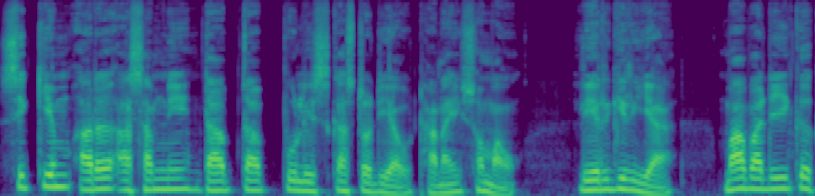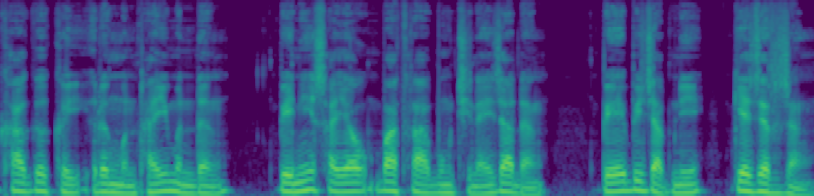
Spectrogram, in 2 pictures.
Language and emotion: Bodo, neutral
